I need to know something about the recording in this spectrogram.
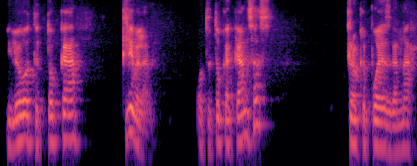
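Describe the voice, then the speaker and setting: A man's voice: medium pitch, a little slow, fairly bright tone. A man hosting a live sports fan podcast, chatting casually and thinking aloud as he gives his takes and answers listener comments.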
